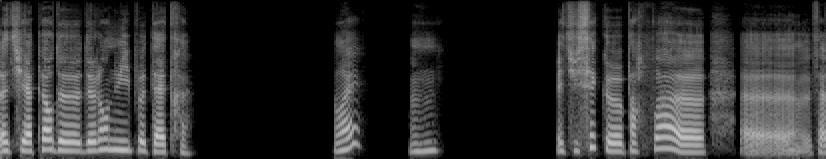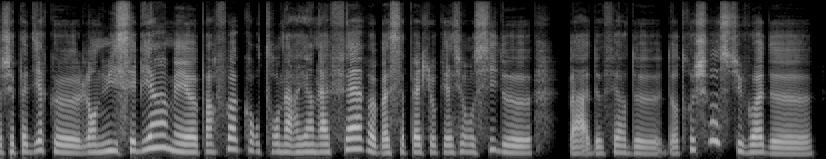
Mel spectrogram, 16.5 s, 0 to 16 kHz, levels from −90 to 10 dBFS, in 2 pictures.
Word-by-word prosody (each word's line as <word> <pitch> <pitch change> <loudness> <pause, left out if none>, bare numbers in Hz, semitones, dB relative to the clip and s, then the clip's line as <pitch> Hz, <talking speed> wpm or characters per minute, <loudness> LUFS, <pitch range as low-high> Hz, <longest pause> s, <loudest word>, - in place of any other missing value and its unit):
Ah, 200 - +5
tu 205 - +3
as 195 - +8
peur 230 0 +5
de 200 -2 +5
de 195 +1 +3
l'ennui 225 +1 +3
peut-être? 185 -5 +2 1.5
Ouais. 230 - +1 0.5
Mmh 185 - -8 0.2
mh. - - -8 1.2
Et 190 - -1
tu 195 +2 -1
sais 280 +7 +4
que 190 -7 +3
parfois, 240 +6 +2
heu 165 -1 +5 0.4
heu, - - -2
enfin - - -2
je - - +2
vais 180 - -4
pas 180 - -3
dire 200 +3 -3
que 165 -4 -1
l'ennui, 170 +5 -2
c'est 205 +2 +3
bien, 265 +7 +1
mais, 190 -6 +1
heu, 170 - +3
parfois, 180 +8 -2
quand 200 -4 -10
on 180 - -3
n'a 170 - 0
rien 170 +1 -3
à 175 0 +1
faire, 240 +2 +2
heu, 175 - +2
bah 155 0 0
ça 165 +2 -2
peut 170 - -3
être 170 - -2
l'occasion 165 +1 -6
aussi, 195 +7 -3 0.7
bah, - - -1
de 145 +1 -7
faire 160 +2 -6
d'autres 145 - -8
choses, 420 - +1
tu 195 - -3
vois? 175 -1 0
De 135 -2 -5
185 Hz, 185 wpm, -23 LUFS, 170-215 Hz, 1.5 s, as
